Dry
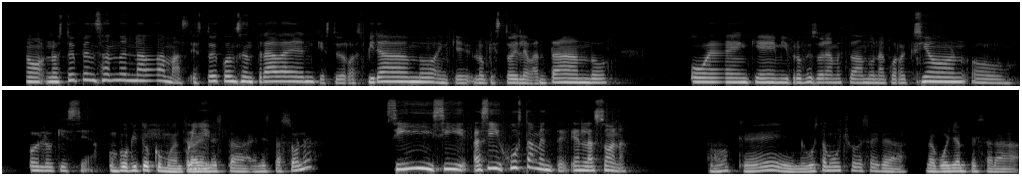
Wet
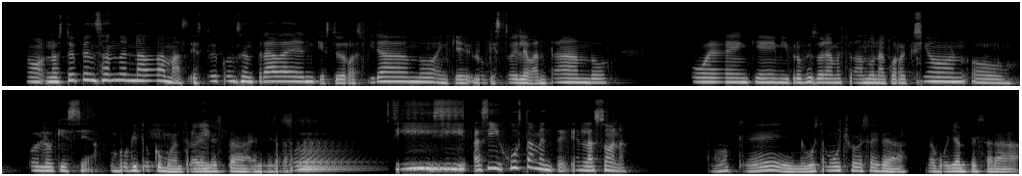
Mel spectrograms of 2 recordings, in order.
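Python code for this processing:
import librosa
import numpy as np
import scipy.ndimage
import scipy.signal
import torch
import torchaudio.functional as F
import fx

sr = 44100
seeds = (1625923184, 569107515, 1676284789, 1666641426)

y = fx.high_shelf(x, sr, hz=4700.0, db=-8.5, at=(1.08, 2.61))
y = fx.lowpass(y, sr, hz=2700.0, slope=6, at=(7.38, 8.39))
y = fx.room_flutter(y, sr, wall_m=11.8, rt60_s=1.2, at=(12.7, 14.8))
y = fx.high_shelf(y, sr, hz=11000.0, db=-2.5)
y = fx.auto_swell(y, sr, attack_ms=154.0)
y = fx.rider(y, sr, range_db=4, speed_s=0.5)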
